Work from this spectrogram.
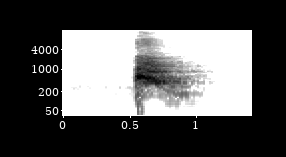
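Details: Ten-month-old female dog barking because she is hungry: one sharp, loud bark about half a second long, with silence on both sides.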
